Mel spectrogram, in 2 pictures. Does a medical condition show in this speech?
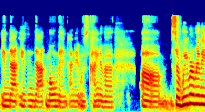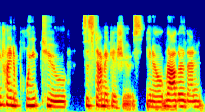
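Yes: cleft palate; congenital cleft palate without cleft lip, not visible, health struggles continuing into adulthood; childhood articulation problems, hard to understand, years with speech pathologist, speaking Hindi discouraged by early doctors, therapists.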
